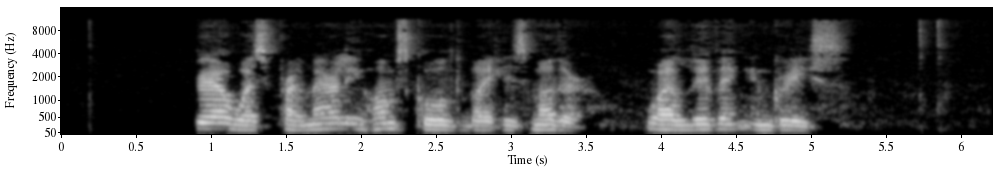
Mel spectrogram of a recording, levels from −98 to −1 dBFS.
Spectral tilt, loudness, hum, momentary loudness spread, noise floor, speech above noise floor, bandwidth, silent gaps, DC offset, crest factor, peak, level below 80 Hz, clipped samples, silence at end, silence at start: -4.5 dB/octave; -25 LUFS; none; 9 LU; -85 dBFS; 60 dB; 11.5 kHz; none; under 0.1%; 18 dB; -8 dBFS; -78 dBFS; under 0.1%; 1 s; 0.9 s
